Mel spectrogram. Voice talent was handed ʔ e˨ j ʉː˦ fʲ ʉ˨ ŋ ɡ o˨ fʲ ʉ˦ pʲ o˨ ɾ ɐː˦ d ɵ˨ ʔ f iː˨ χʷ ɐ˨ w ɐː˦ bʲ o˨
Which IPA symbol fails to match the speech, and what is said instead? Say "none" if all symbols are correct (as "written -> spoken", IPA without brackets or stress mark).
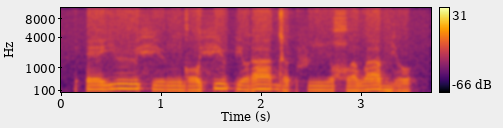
none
